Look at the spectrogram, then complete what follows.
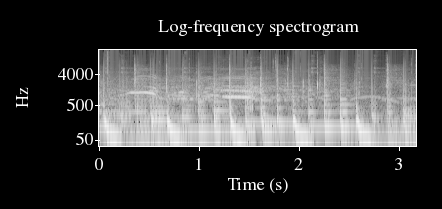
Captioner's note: boys cheer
